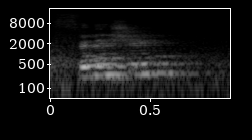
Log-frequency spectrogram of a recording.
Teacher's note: that's a strong I in fin, but the other ones really look like weak I.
